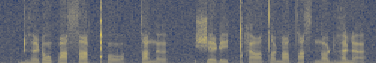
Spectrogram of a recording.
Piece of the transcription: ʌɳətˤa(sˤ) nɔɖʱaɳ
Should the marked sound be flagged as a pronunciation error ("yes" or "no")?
no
